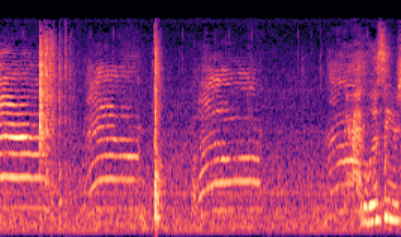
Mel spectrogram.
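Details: Indoor cat Lily singing for her supper: a series of curved, wavering meows roughly one per second, then a rougher call at the end, while a person talks to her and small knocks sound.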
